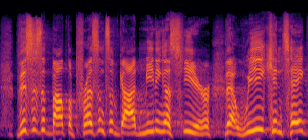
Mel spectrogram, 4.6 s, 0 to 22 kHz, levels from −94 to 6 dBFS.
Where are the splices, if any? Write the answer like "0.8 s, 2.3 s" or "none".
3.4 s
